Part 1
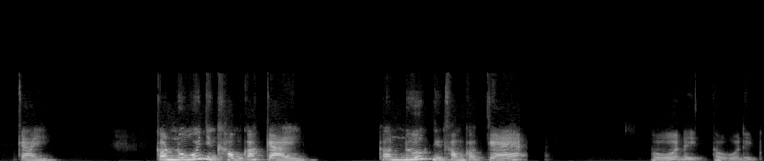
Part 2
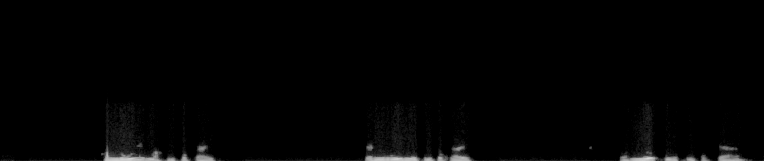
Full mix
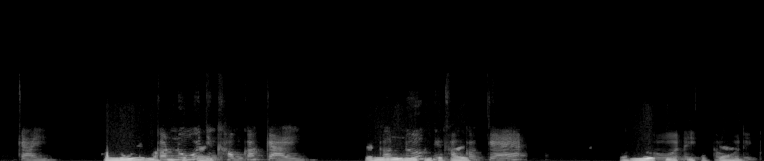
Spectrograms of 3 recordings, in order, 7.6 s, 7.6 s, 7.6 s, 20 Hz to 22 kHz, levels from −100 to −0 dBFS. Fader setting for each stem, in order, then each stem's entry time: -17.0 dB, -2.5 dB; 0.00 s, 0.00 s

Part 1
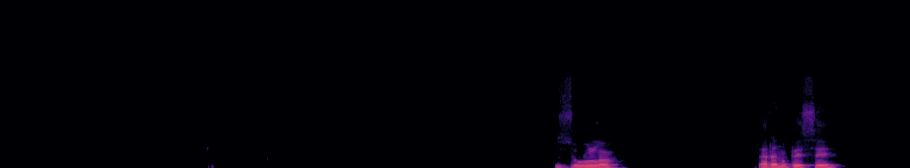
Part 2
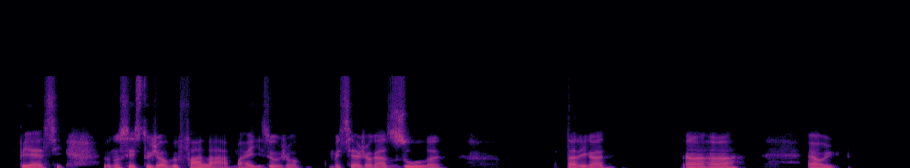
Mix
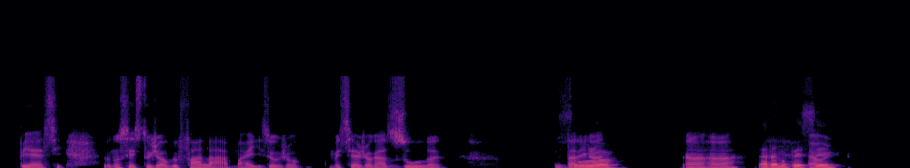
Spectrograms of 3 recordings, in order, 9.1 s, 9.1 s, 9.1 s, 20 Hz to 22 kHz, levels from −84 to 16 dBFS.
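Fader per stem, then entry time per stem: -1.5 dB, -4.0 dB; 0.00 s, 0.00 s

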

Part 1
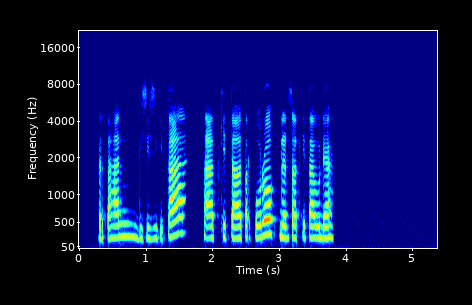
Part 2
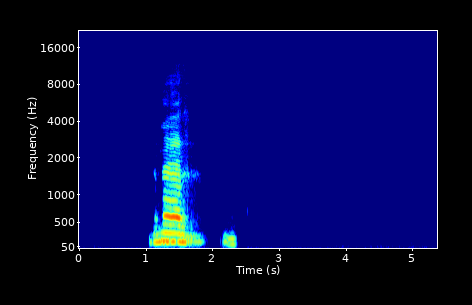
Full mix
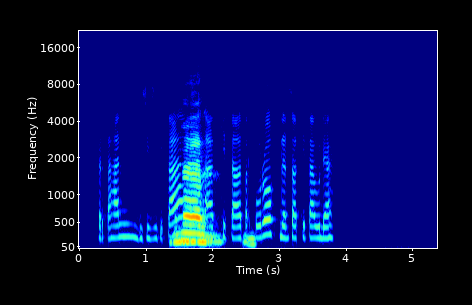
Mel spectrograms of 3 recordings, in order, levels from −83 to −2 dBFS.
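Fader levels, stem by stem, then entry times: -15.5 dB, -4.5 dB; 0.00 s, 0.30 s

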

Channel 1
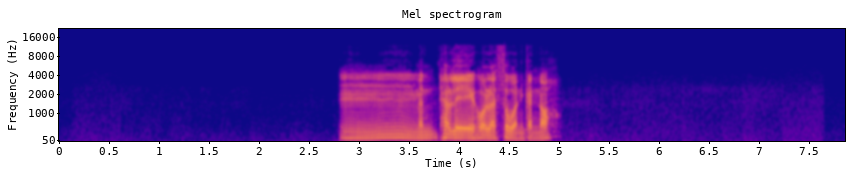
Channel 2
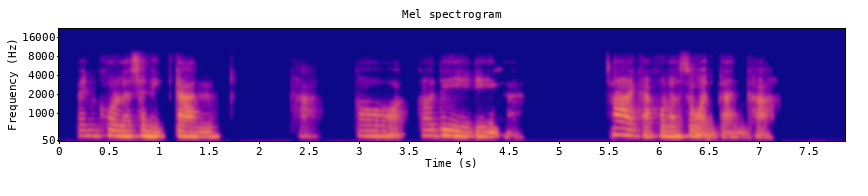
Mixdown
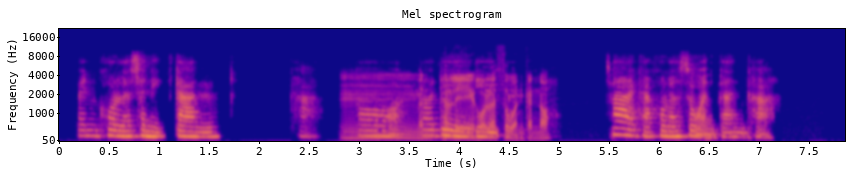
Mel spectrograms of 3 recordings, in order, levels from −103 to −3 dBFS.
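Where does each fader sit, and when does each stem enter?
-15.5 dB, -6.0 dB; 0.00 s, 0.00 s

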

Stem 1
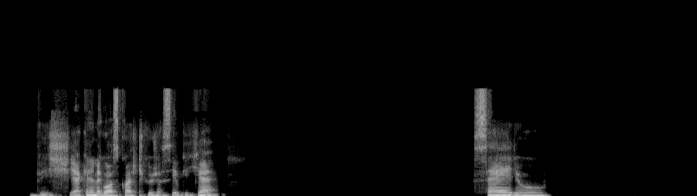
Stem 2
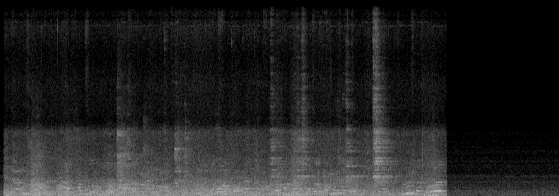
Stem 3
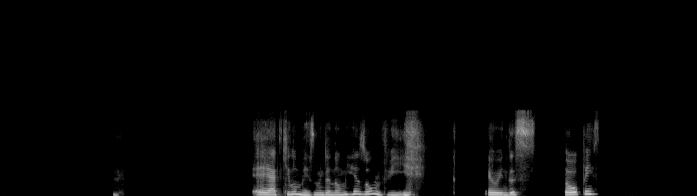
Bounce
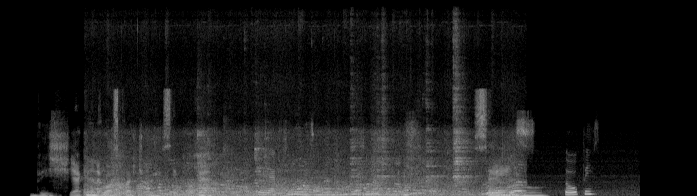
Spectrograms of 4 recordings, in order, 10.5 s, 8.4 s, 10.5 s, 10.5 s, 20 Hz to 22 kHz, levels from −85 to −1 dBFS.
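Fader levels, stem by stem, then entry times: -9.0 dB, -2.0 dB, -7.0 dB; 0.00 s, 1.20 s, 0.00 s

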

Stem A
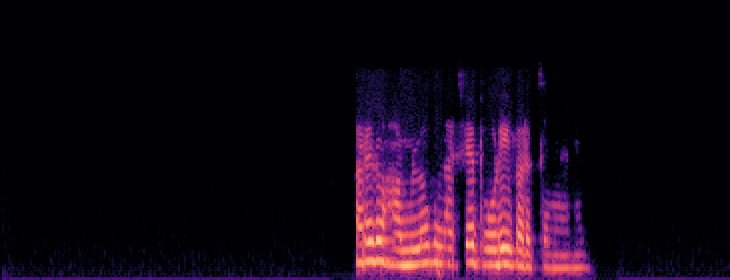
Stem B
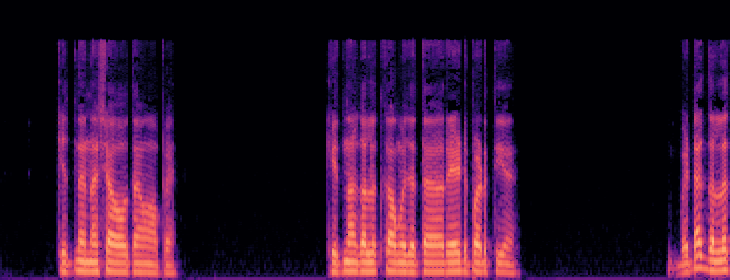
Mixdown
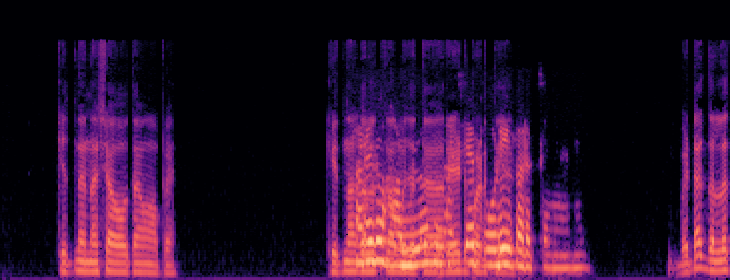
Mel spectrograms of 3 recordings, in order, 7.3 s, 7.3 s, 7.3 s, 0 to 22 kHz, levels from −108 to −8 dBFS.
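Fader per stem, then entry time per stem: +1.5 dB, -7.0 dB; 0.00 s, 0.00 s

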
